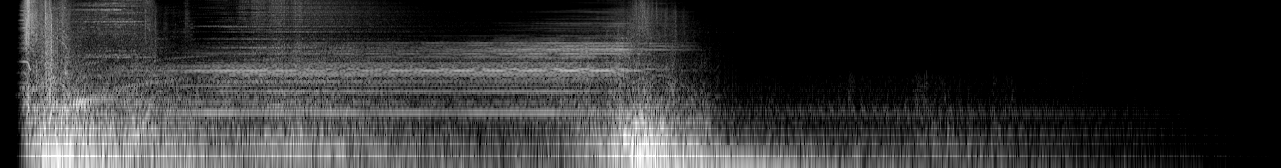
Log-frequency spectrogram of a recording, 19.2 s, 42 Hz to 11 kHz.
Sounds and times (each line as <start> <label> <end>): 0.3 whoosh 12.6
0.3 riser 13.6
0.3 boom 15.6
